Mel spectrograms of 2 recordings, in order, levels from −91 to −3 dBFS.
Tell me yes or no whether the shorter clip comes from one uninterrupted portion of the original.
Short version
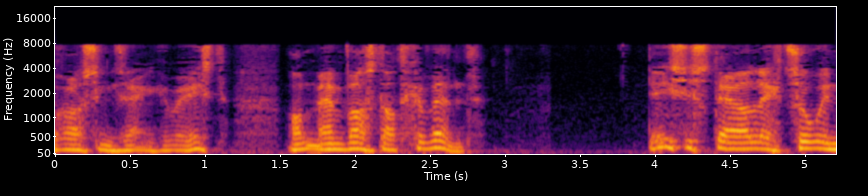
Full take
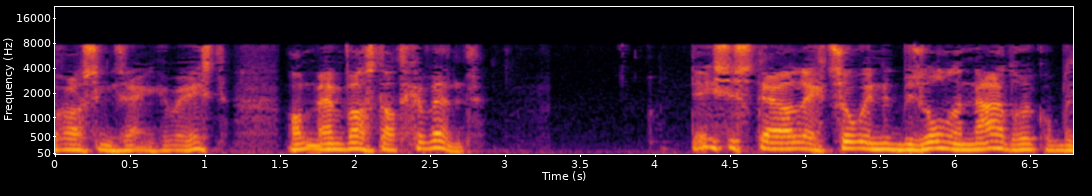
no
